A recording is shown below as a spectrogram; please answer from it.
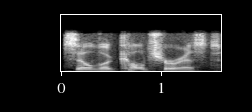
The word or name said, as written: silviculturist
